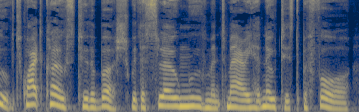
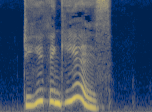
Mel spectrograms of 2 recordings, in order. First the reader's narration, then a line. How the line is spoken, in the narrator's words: cried Mary eagerly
